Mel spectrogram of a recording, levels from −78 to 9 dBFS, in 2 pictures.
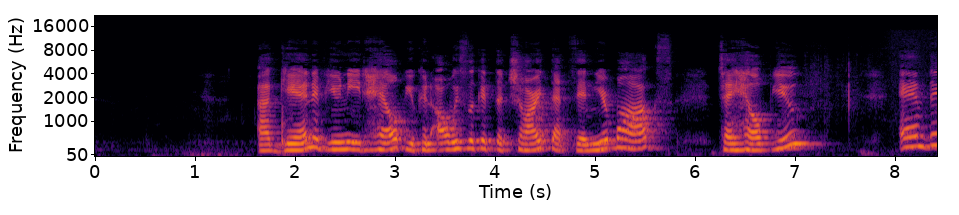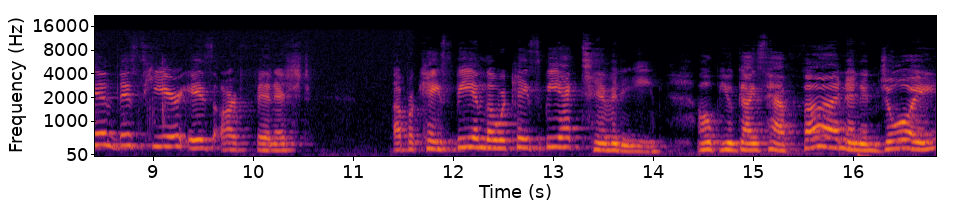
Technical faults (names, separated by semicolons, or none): digital radio blending to analogue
